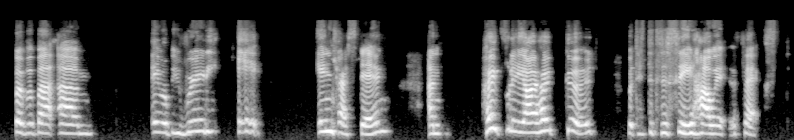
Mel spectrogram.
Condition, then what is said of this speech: Stuttering. My stammer is always changing, especially like with ways that I try and get out.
